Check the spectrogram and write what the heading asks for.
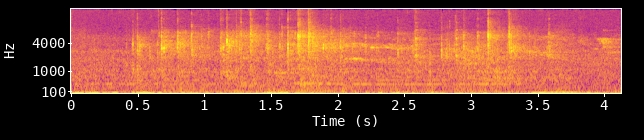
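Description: Typing on a computer keyboard: a run of light, irregular keystrokes.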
